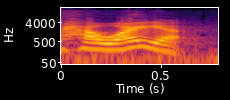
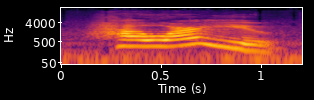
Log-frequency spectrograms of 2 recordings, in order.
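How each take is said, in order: First: The last word is shortened to ya. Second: The last word is said fully as you.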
